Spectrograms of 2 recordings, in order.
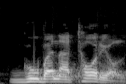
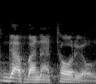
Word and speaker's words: gubernatorial: havei at donore 0168 you say gubernatorial not gorial that one is about the job of a governor yeah goba not Gaba gubernatorial so Betty the list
